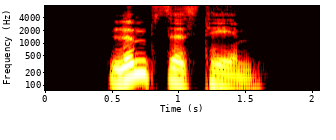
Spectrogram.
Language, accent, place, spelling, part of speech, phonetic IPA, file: German, Germany, Berlin, Lymphsystem, noun, [ˈlʏmfˌzʏsteːm], De-Lymphsystem.ogg
- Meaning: lymphatic system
